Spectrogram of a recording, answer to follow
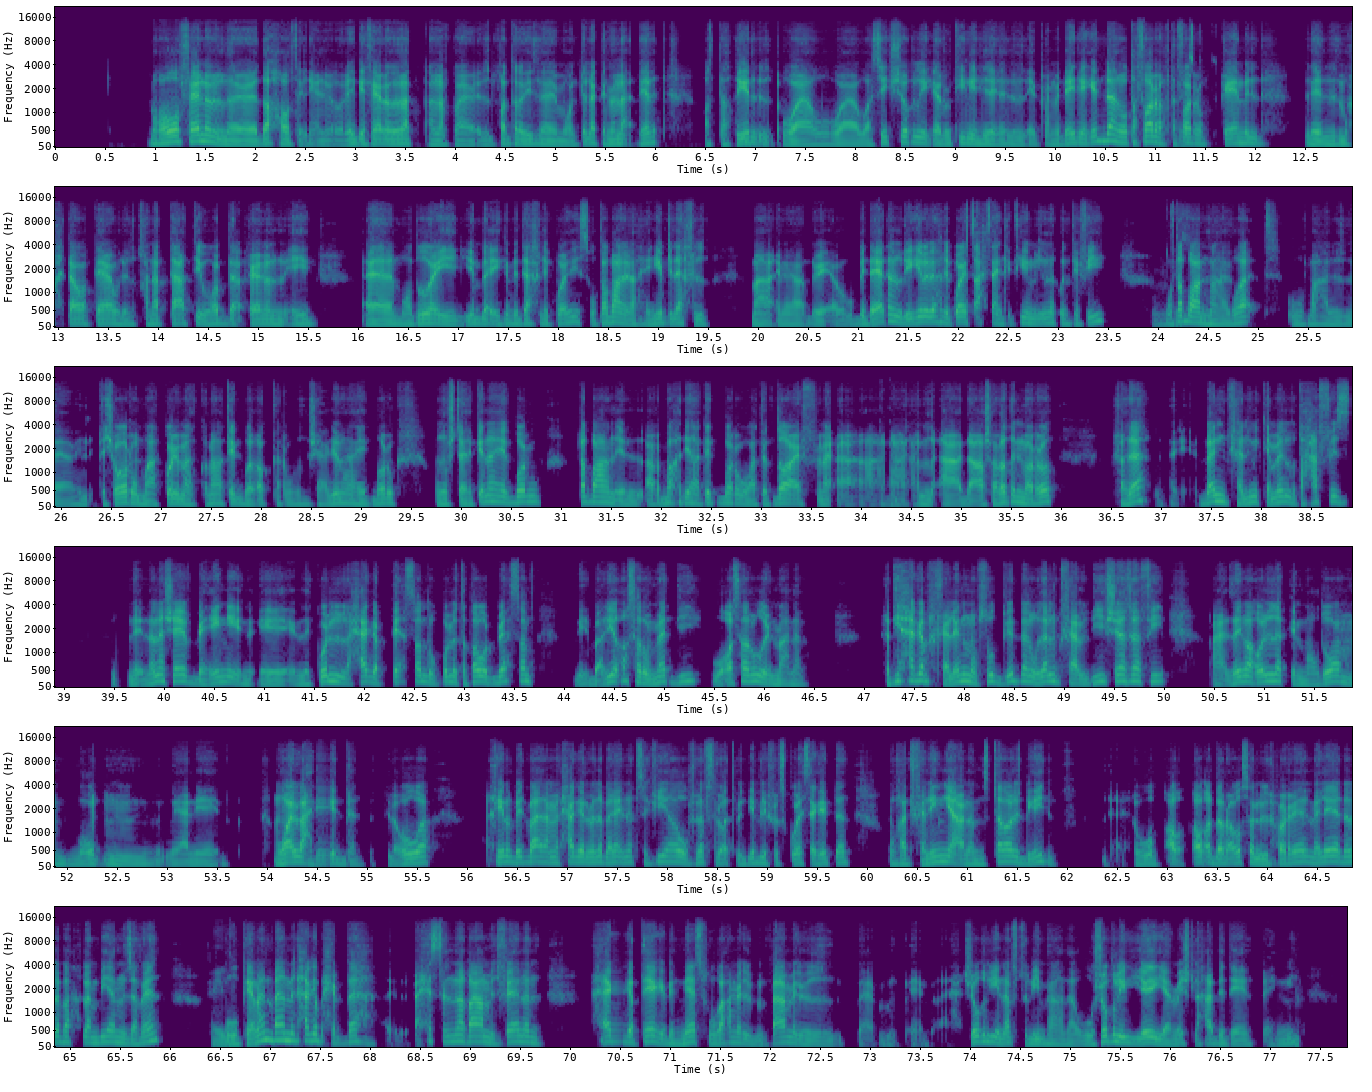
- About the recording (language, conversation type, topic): Arabic, advice, إزاي أوازن بين شغفي وهواياتي وبين متطلبات حياتي اليومية؟
- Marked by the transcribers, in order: tapping; in English: "already"; in English: "الروتيني"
